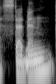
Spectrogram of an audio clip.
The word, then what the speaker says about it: Stedman: Stedman.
